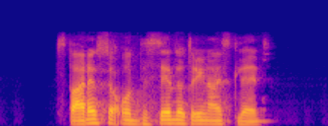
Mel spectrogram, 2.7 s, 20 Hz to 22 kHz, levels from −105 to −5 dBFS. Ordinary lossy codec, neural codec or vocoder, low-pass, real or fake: none; codec, 16 kHz, 2 kbps, FreqCodec, larger model; none; fake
